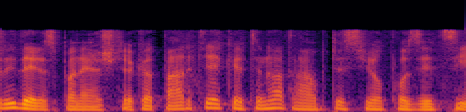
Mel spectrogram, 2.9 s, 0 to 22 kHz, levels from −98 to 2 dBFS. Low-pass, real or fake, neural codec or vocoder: 7.2 kHz; fake; codec, 16 kHz, 1.1 kbps, Voila-Tokenizer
